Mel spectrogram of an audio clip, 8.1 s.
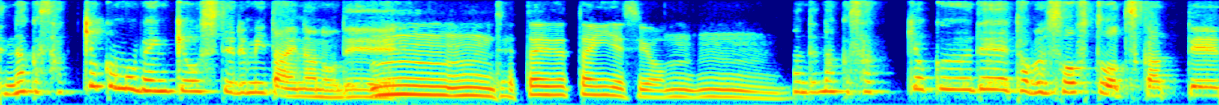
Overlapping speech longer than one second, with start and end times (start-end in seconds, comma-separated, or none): none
